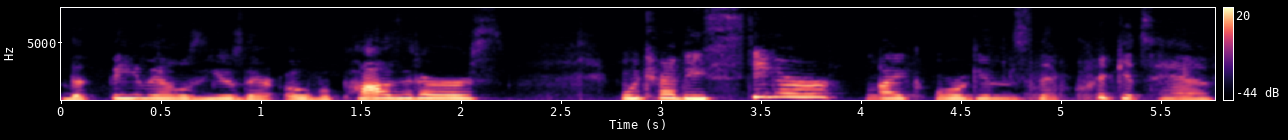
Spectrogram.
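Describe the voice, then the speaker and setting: Fairly even intonation carries this talk along at a moderate pace. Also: woman. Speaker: YouTuber presenting own fantasy world. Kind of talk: reading aloud with commentary. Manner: casual.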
